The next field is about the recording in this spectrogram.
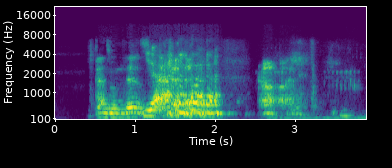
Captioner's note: laughing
